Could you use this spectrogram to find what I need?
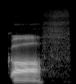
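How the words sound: The word sounds open and clear. The speaker calls it right. "keep that same level of openness"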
